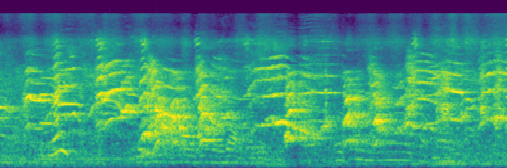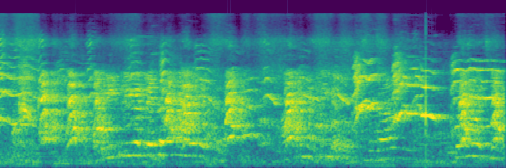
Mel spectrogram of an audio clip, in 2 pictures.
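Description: Several puppies and dogs yipping, whimpering and barking over one another without a break.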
